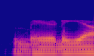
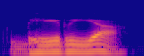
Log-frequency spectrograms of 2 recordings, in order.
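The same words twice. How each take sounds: First: भेड़िया with retroflex ड़; correct ड़. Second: भेड़िया said with r, "bheriya"; wrong r. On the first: Teacher correcting it, भेड़िया with retroflex sound. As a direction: curl the tongue in भेड़िया. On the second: Teacher showing the error, भेड़िया with plain r. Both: Shown as a demonstration. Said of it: "होता है".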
